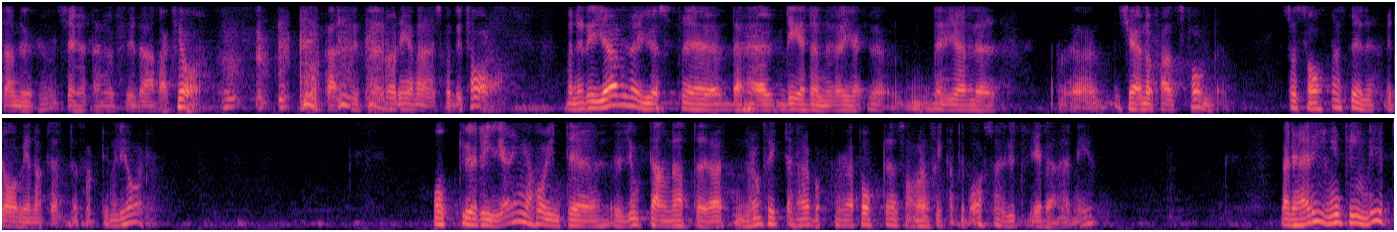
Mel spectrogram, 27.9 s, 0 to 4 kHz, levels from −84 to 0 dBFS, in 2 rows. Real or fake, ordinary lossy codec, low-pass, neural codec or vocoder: fake; none; 3.6 kHz; codec, 44.1 kHz, 2.6 kbps, DAC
